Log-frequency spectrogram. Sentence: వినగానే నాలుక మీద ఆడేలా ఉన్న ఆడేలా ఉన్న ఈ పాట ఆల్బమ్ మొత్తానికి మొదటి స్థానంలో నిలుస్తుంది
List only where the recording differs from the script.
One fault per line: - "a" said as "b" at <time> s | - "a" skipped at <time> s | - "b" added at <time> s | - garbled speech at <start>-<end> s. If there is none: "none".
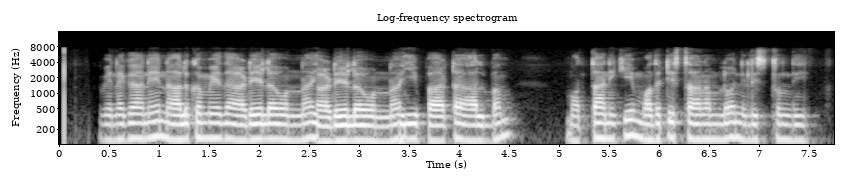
none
